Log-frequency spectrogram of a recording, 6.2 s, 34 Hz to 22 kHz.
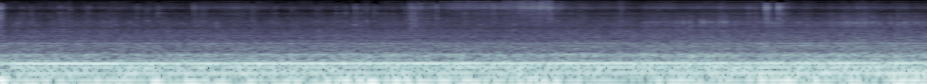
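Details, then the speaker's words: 2006 Ford Freestyle on a road drive: a steady low droning roar at speed from the right front wheel bearing. It gets louder drifting left and lighter turning right. Worn front wheel bearing. "That's the wheel bearing. Sounds like it's right front. It's pretty loud."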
